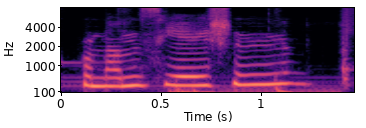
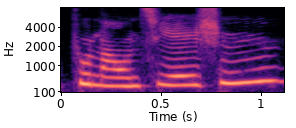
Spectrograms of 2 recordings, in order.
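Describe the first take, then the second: First: The second syllable sounds like 'nun'. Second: The second syllable sounds like 'noun'. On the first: The speaker calls it right. "like without the O" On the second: The speaker calls it wrong. "I always thought it was pronunciation for my entire life"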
